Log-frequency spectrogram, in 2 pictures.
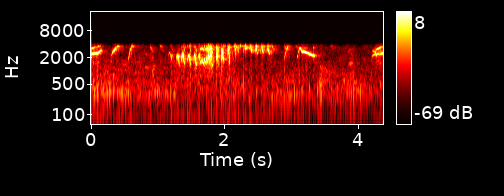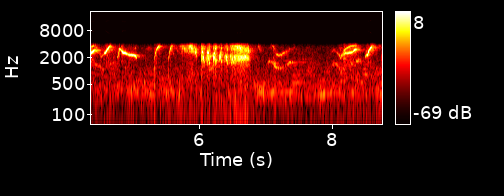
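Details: Energetic long-tailed shrike song mixing rapid raspy chatter bursts with looping whistled slurs and twisting phrases, delivered in uneven bouts separated by short pauses.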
